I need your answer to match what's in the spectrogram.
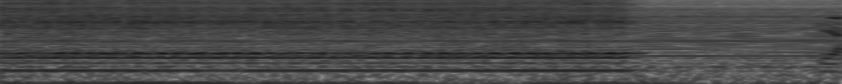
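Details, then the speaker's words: Kitchen AC unit: loud, steady electrical buzz with a rough rattling edge over the running noise; contactor buzzing and chattering. "Ooh, listen to that, man. That does not sound good."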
